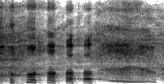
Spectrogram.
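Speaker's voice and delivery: high bursting laugh; delighted laugh. Real, not acted. Delighted by a great play.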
